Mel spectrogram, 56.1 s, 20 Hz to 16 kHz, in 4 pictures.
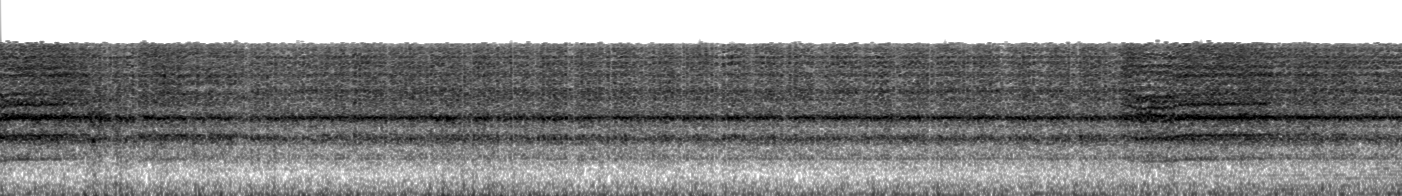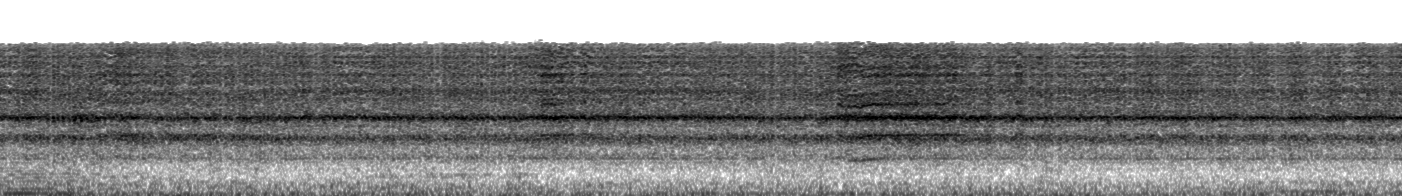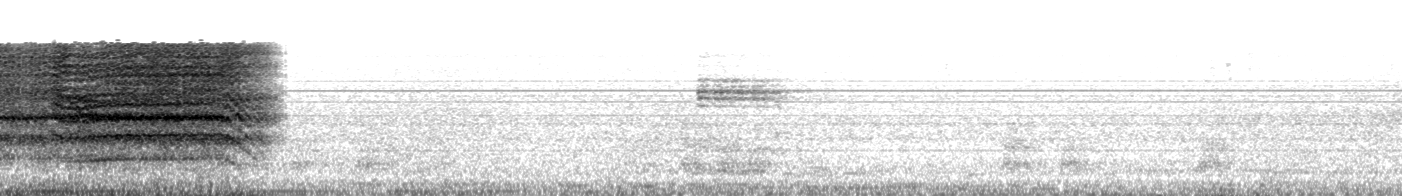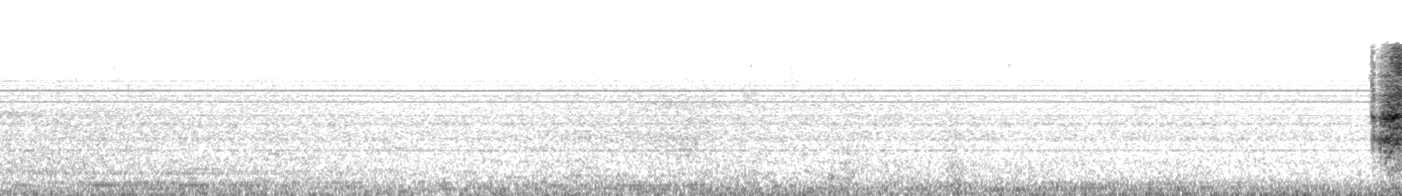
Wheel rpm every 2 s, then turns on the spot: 160, 160, 160, 160, 160, 160, 160, 160, 160, 160, 160, 160, 160, 160, 160, 30, 0, 0, 0, 0, 0, 0, 0, 0, 0, 0, 0, 0.
none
